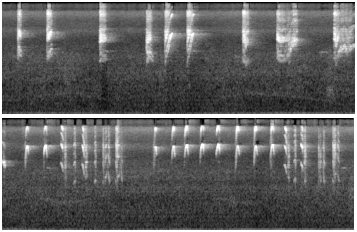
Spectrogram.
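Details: Olive-backed sunbird in a cage, out in the morning dew, singing embroidery-machine imitation in a 'cerrr' manner. Spaced high chips speed into tight, stuttering bursts of sharp notes, over a soft low background hum.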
